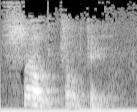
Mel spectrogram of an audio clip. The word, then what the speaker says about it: subtlety: That's the way you pronounce the word. Subtlety.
